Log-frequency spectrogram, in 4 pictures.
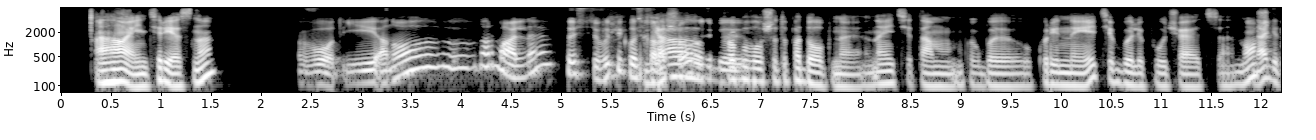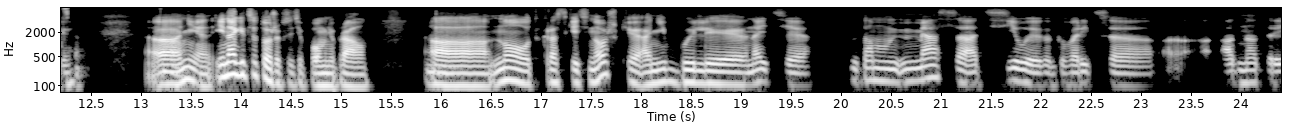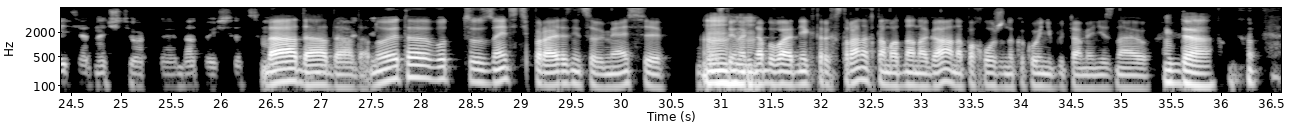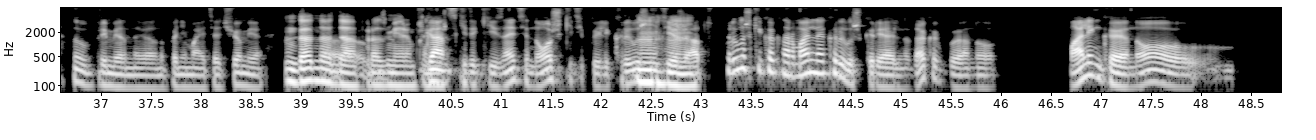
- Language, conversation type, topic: Russian, unstructured, Что вас больше всего раздражает в готовых блюдах из магазина?
- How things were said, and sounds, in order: tapping; other background noise; chuckle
